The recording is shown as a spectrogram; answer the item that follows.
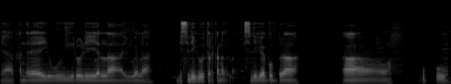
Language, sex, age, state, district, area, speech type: Kannada, male, 30-45, Karnataka, Vijayanagara, rural, spontaneous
